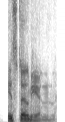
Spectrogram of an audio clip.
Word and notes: Estonian: British English

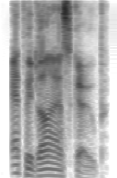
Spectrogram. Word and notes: epidiascope: British English

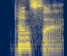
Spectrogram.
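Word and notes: pensée: American English

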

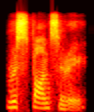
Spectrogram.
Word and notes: Responsory: Indian

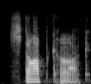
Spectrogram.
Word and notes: stopcock: American English

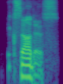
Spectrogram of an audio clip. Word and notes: csardas: British English

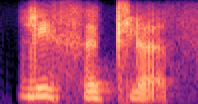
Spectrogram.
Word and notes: leathercloth: Indian

